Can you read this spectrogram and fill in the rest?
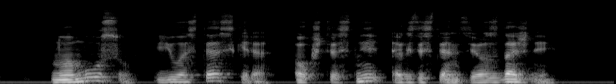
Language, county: Lithuanian, Vilnius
